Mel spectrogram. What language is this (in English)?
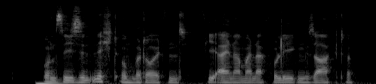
German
